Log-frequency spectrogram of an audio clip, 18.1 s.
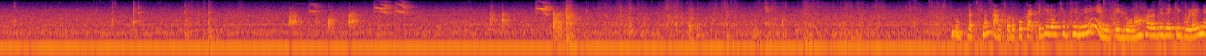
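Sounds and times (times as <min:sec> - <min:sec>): steady low hum: 0:00.0 - 0:18.0
bird chirping: 0:04.6 - 0:04.9, 0:05.6 - 0:06.2, 0:08.0 - 0:08.3.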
